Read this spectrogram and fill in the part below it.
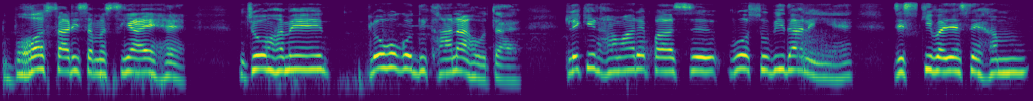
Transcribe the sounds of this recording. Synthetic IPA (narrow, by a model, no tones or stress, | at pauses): bɔɦʊt̪saːɾisɐməsjaːeɦɛ̃ | d͡ʒoːɦɐmẽloːɡõkod̪ɪkʰaːnaɦoːt̪aɦɛː | leːkɪnɦɐmaːɾepaːsʋosʊbid̪ʱanɐɦĩɦɛ̃ | d͡ʒɪskiʋɐd͡ʒəɦseɦɐm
